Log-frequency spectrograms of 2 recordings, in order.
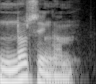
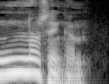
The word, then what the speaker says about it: Nottingham: Well, I was corrected by one of my guests over there. He goes, "It's Nottingham. It's Nottingham."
